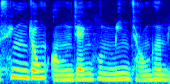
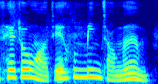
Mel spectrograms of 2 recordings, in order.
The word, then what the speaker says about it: 세종어제훈민정음: 그러니까 발음을 할 때 생종, 엉쟁, 훈민, 정음 이렇게 발음을 하는 게 아니라, 발음을 할 때는 세종, 어제, 훈민, 정음 이렇게 발음을 하고, 쓸 때는 가짜 이응을 넣어서 이렇게 표기한다는 거죠.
